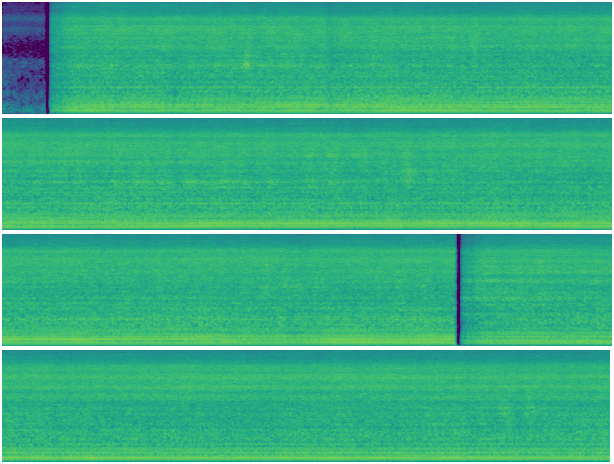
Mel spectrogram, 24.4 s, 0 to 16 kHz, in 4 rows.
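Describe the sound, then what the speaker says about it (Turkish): Sandblasting a part of a Sarsılmaz Kılıç 2000 Light pistol, a loud, steady roaring hiss of abrasive blast that runs nonstop for over twenty seconds with one brief dip, no voices. "Şimdi geçelim kumlama işlemine."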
